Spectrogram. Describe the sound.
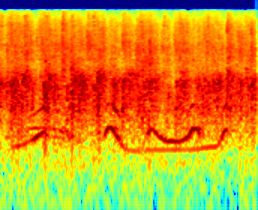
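A crowd applauds steadily for the whole moment, dense loud clapping with a voice rising and falling over the noise.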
